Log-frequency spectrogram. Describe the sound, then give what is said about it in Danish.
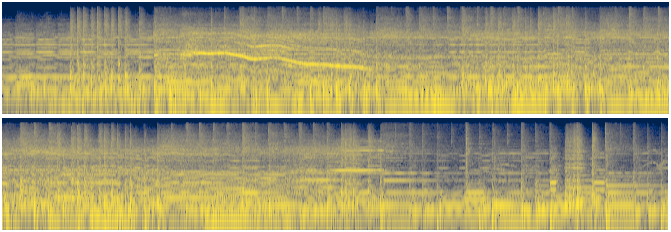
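On a live concert recording, a full rock band plays loudly and densely while the singer's raw, high scream near the start swoops downward in pitch, riding over the driving music. “han kan virkelig skrige.”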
